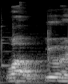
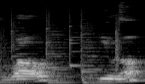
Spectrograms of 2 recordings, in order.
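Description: First: It is rattled off flatly, like memorized lines. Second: It is acted out expressively, as if thinking. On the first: The speaker is reciting memorized phrases. The speaker calls it wrong. "এভাবে বলা যাবে না, তাহলে সে ধরে নেবে যে আপনি মুখস্থ কথা বলছেন।" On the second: The speaker is genuinely thinking about the answer. The speaker calls it right. "আপনাকে একটু নাটক করতে হবে।"

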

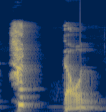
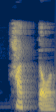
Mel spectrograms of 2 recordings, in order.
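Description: First: The words are said at a normal pace. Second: The words are said quickly.

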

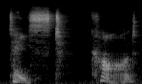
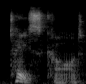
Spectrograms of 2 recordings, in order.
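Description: First: The T at the end of 'taste' is pronounced. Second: The T at the end of 'taste' is dropped. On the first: "Taste card becomes" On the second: "where the T sound disappears"

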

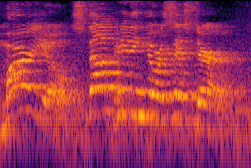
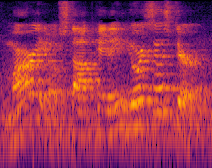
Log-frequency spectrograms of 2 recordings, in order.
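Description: First: It is said very loudly, close to shouting. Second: It is said somewhat louder than normal. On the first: The parent is close to losing their temper. "And so we say it a little louder" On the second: The parent is repeating the request more firmly. "So we say it again. Except a little louder"

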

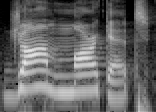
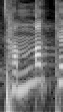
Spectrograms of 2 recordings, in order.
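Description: First: English sounds with strongly pushed-out lips. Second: Korean-style sounds with flat, unrounded lips. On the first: The speaker calls it right. "과도하게 입문을 만들어서 발음을 하고 있는데" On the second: The speaker calls it wrong. "잡마켓 아니고"

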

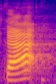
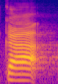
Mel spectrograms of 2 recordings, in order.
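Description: First: The syllable is said with a high tone. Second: The syllable is said with a low tone. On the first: "กะไม่ตรีกะ" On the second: "คำว่ากะเป็นเสียงเอกนะคะ"

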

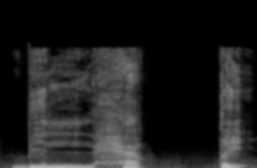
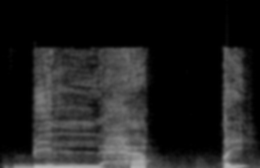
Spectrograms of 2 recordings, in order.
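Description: Both takes have the same delivery.

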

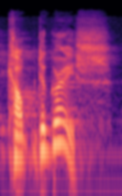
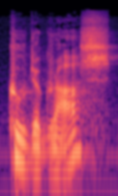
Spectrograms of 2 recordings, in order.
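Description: First: It uses English sounds, with coup said like cup. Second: It keeps French sounds, with a slight English accent. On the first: The borrowed phrase is made fully English. "ils disaient cup de grace" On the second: The borrowed phrase keeps its foreign form. "avec un petit accent anglais quand même"

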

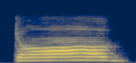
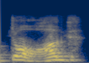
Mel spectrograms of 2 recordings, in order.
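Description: First: The word is said slowly, each sound enunciated. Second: The word is said at a normal speed.

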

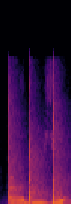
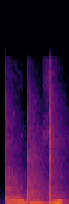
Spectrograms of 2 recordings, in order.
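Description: No difference in how they are said.

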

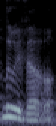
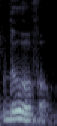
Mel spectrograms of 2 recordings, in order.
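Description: First: It has one outsider pronunciation. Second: It has the locals' own pronunciation. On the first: This is how people from elsewhere say it. "People from other places call it Louisville or Louisville" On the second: This is how people from the city say it. "But we say Louisville"

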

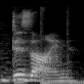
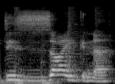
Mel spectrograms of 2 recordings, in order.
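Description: First: No G sound is pronounced before the n. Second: A hard G sound is pronounced before the n. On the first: The speaker calls it right. "we don't pronounce the G and it becomes design" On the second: The speaker calls it wrong. "If we actually pronounce this word how it's spelled, it would probably be design, but obviously that doesn't sound very good"

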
